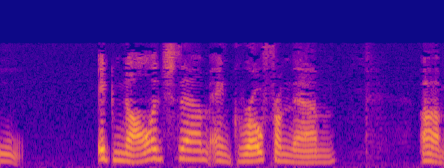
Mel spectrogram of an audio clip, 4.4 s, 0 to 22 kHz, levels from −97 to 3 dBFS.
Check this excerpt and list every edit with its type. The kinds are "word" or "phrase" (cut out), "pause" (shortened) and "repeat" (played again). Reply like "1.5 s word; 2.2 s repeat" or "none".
none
